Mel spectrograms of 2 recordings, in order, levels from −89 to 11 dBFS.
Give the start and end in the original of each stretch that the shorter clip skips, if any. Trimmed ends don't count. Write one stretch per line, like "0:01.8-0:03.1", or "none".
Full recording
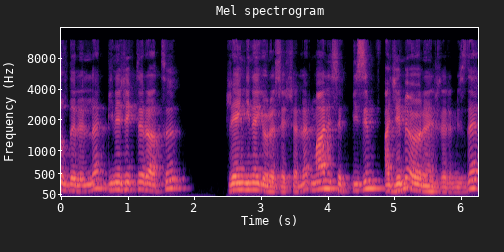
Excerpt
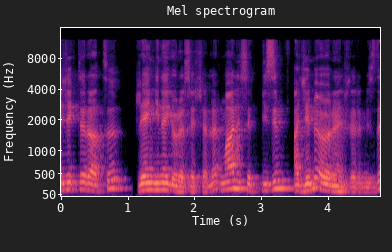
0:01.9-0:02.4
